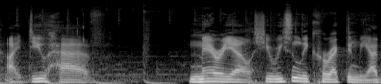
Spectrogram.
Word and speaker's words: Mariell: but with that being said I do have Marielle she recently corrected me I've been saying Mario for the past I think eight or nine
